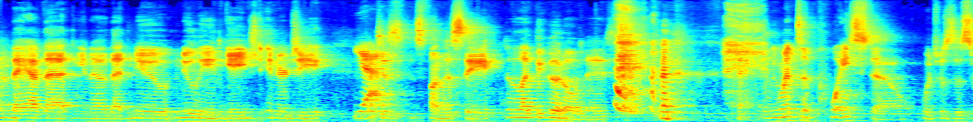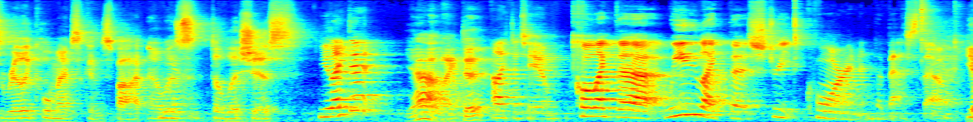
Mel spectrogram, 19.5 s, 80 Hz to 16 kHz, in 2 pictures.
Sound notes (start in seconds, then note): 6.1 laughing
